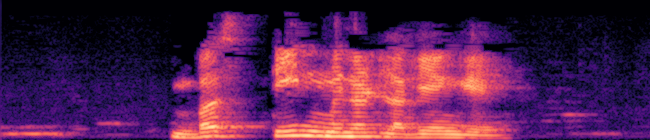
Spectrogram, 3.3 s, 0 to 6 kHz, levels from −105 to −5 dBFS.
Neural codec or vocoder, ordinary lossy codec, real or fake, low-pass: codec, 16 kHz, 6 kbps, DAC; MP3, 32 kbps; fake; 5.4 kHz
